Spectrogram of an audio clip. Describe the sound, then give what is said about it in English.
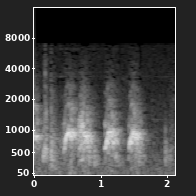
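Small dog barking while following its owner into a store: a quick run of several sharp, mid-pitched yaps separated by short gaps, with the last one fainter. “Dave rushed into the store excitedly with his dog barking at his heels”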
